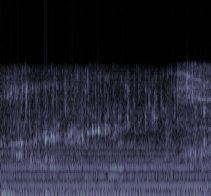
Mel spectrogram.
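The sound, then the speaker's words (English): Water pours steadily into a little glass in one continuous stream, a moderately quiet splashing with a ringing tone, and no voices. “And as you're turning in there, I'm just going to run over and grab a little glass of water.”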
